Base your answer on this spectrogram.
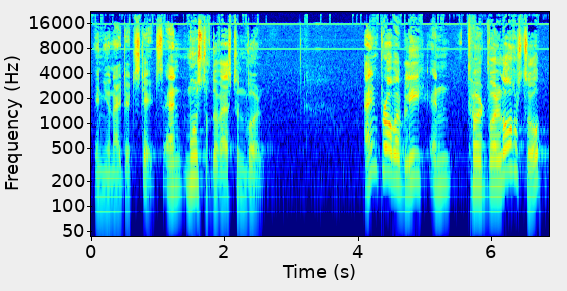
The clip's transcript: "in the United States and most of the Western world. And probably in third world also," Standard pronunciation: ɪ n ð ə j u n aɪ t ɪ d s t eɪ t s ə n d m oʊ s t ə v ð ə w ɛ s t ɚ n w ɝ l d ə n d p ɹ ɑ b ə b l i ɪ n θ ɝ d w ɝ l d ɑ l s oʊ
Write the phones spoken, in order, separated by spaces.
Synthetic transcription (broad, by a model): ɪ n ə j u n aɪ t ɪ d s t eɪ t s ə n d m oʊ s t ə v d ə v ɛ s t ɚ n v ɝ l d ə n d p ɹ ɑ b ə b l i ɪ n t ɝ d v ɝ l d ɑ l s oʊ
